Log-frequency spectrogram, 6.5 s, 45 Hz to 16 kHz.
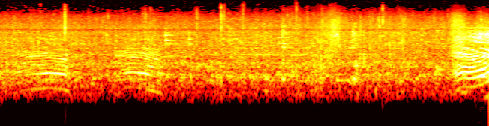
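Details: Red deer stag in Cantabria during the 2022 berrea, calling through mist. Short harmonic moans come twice early on, then quiet hiss, then a louder roar breaks in at the very end.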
